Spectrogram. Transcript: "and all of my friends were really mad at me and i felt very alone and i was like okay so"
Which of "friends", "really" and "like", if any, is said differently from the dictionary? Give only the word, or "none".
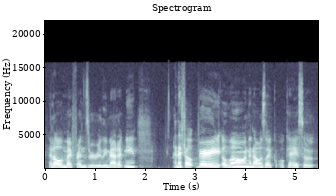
none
